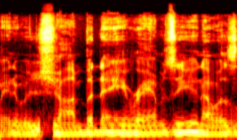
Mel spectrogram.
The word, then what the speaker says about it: JonBenét: now i didn't know at all how to pronounce her name i thought it was john bennett clearly i did not take french or anything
